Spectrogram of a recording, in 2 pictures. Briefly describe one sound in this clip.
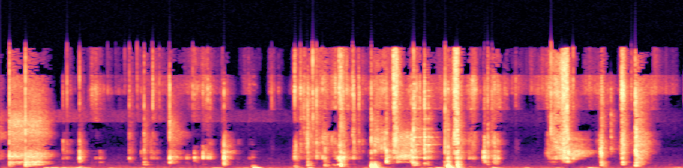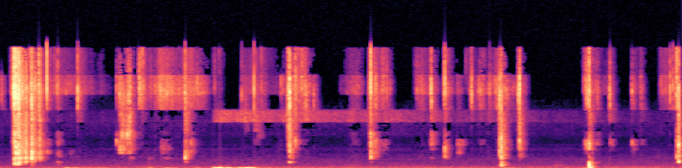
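Soft foam clay squishes, crackles and pops as hands squeeze and stretch it.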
